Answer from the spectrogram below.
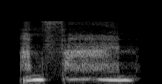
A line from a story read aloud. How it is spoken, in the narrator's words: I whispered, the alcohol still coursing through me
